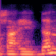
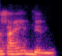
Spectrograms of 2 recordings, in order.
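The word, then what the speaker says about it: سعيد: Ya, nah itu Sa'id saja bisa dibaca macam-macam tuh. Ya, satu kata doang itu. Bisa Sa'idun, bisa Sa'idan, bisa Sa'idin. Ya, kalau pengen aman, udah disukunin aja belakangnya.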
